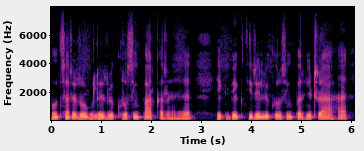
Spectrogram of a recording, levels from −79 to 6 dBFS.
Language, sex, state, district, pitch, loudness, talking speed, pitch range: Hindi, male, Jharkhand, Palamu, 120 Hz, -18 LUFS, 170 wpm, 120-125 Hz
